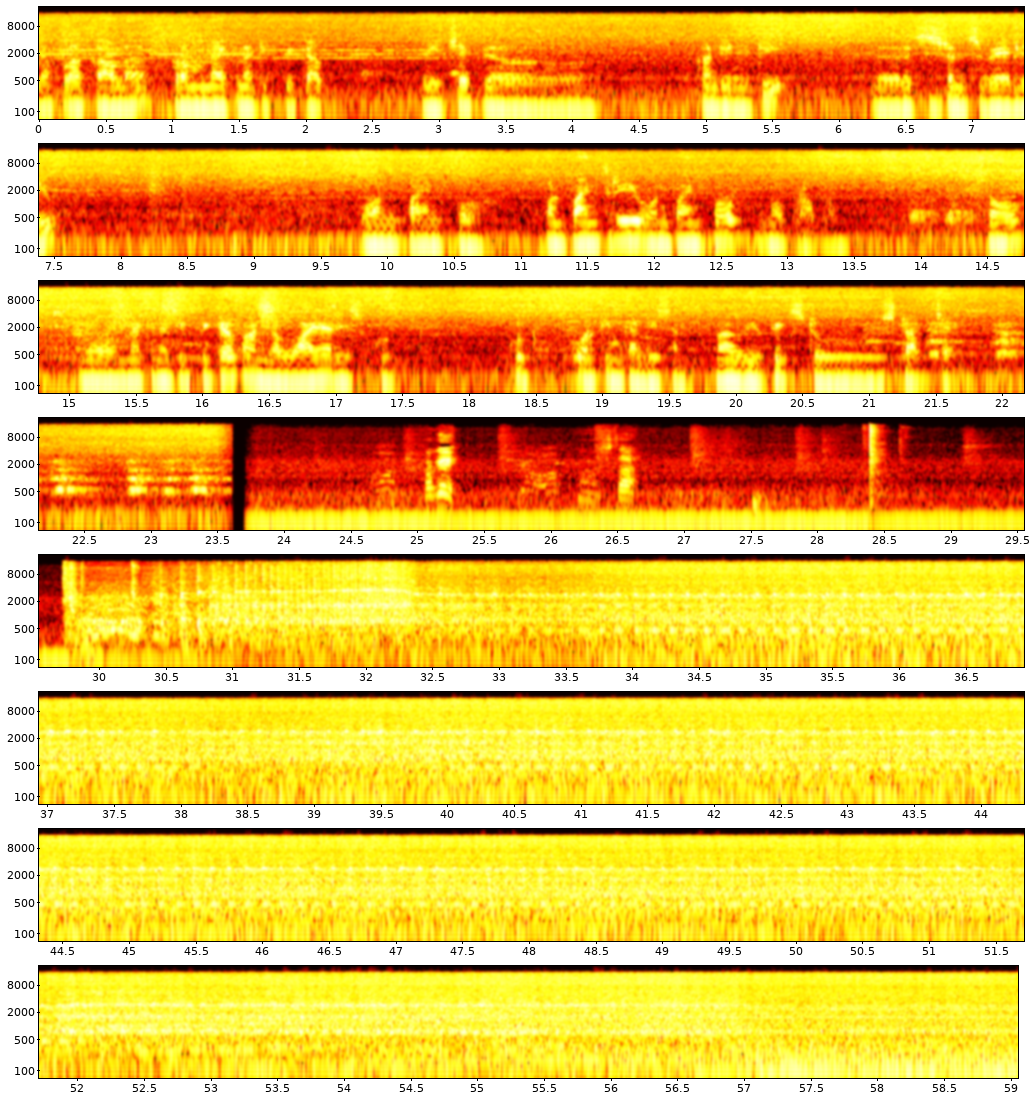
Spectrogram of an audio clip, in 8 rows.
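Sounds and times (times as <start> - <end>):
diesel generator engine running: 0.0 - 59.0
starter motor whine: 29.7 - 59.0.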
